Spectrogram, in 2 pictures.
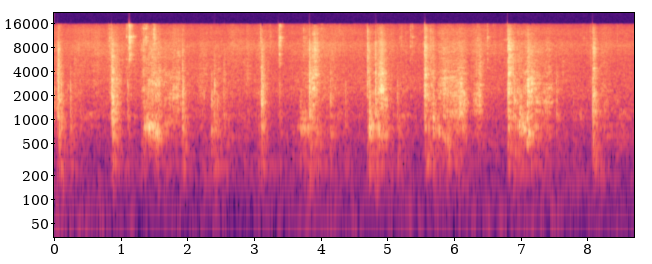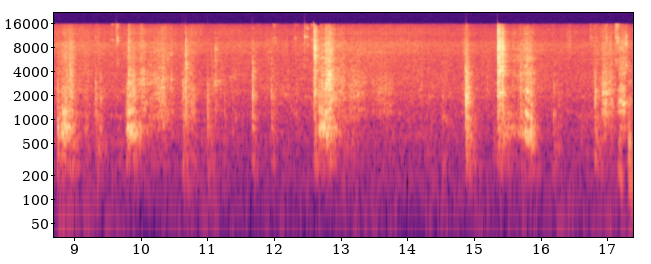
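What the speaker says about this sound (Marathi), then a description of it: "आता आपण त्याला एकत्र तेलात परतून घेऊया." Jackfruit vegetable is stir-fried in oil in a pan at home, with a spatula scraping and clinking against the metal in uneven strokes, close and clear over a faint sizzle, with no talking.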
